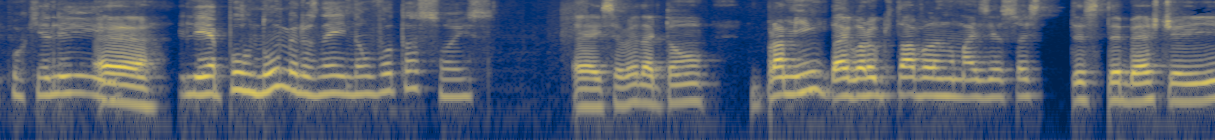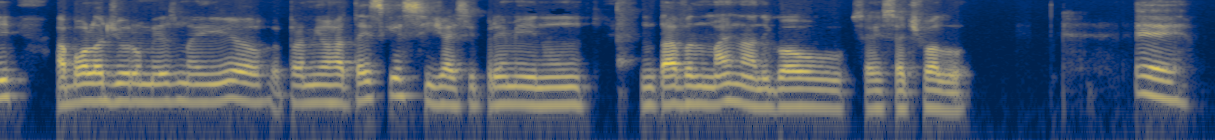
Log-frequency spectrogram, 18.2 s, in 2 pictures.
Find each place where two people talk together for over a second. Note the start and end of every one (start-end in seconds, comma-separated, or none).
none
